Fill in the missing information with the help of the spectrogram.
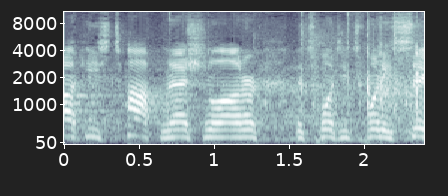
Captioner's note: some Applause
